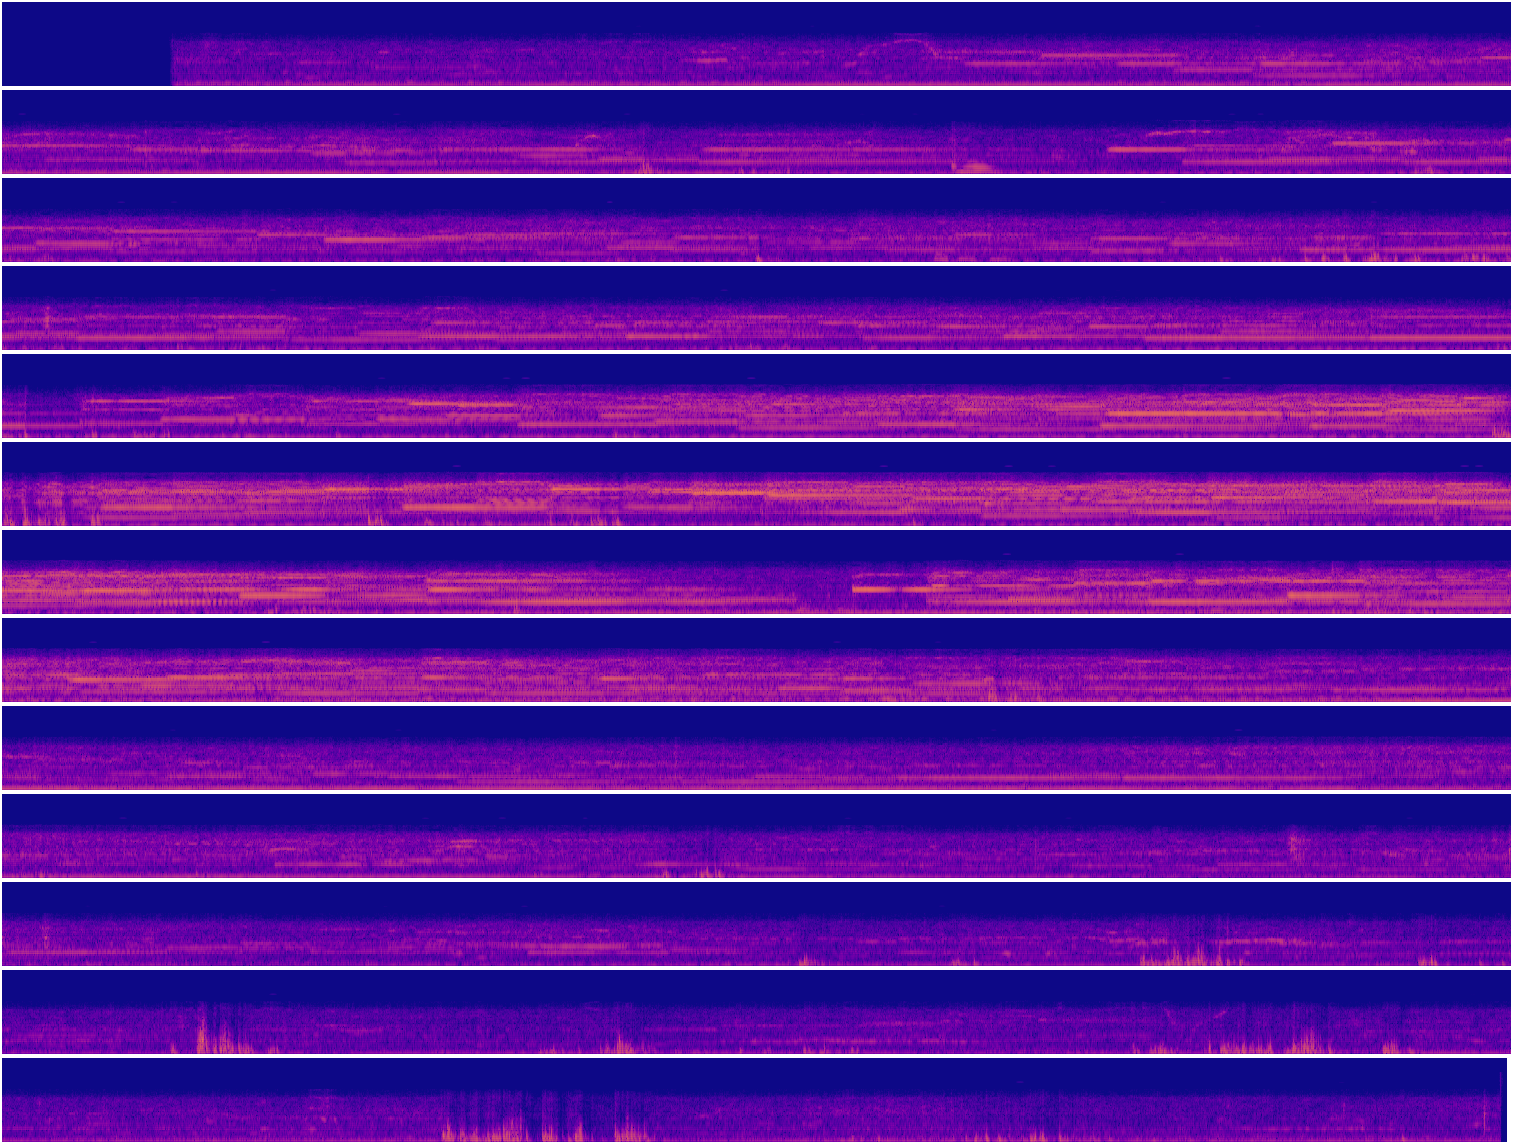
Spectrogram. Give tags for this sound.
Greensleeves
childhood
childrens
cream
ice
memories
sounds
truck
van

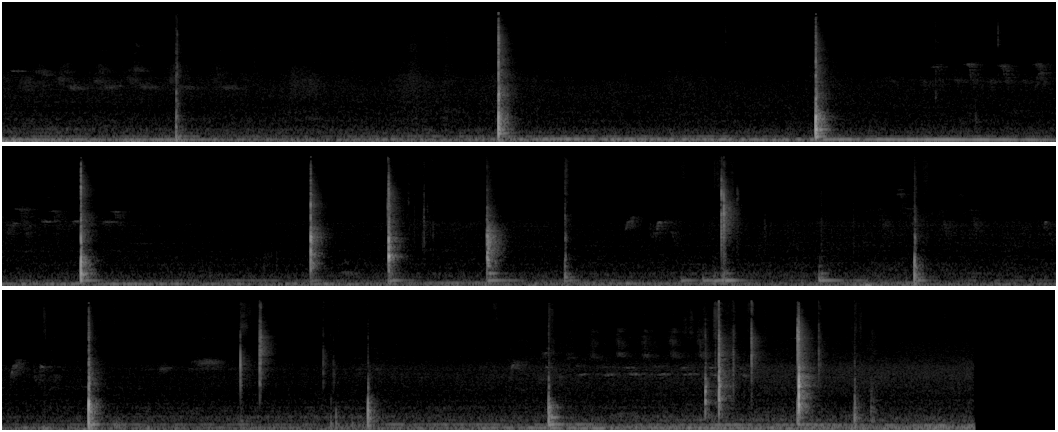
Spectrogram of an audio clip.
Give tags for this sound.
chess
chessboard
movement
OWI
pieces

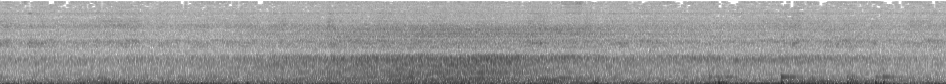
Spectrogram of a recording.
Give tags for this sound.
ambient
effect
field-recording
fx
noise
sample
sound

